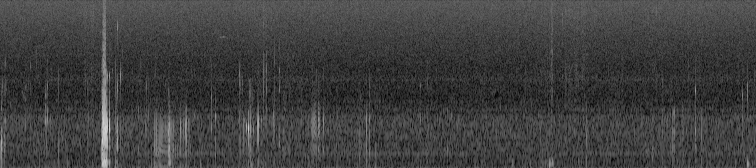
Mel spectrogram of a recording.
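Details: Person sleeping on an empty stomach, with a few short gurgling, bubbling belly rumbles in a quiet room: ordinary empty-stomach bowel sounds (borborygmi).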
